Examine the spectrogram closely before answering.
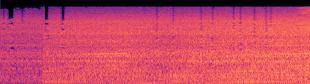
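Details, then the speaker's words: Daihatsu Charade after an engine swap with a replaced inlet manifold: the idle climbs and hangs high with a hollow sucking hiss. The owner suspects a leak at the manifold gasket, since none was fitted. "that sounds a bit sucky something in to me now it's definitely idling high"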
